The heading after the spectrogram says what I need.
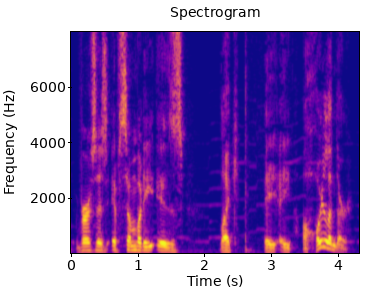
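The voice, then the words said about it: Bad put-on Scottish accent. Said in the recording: “my horrible Scottish accent”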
